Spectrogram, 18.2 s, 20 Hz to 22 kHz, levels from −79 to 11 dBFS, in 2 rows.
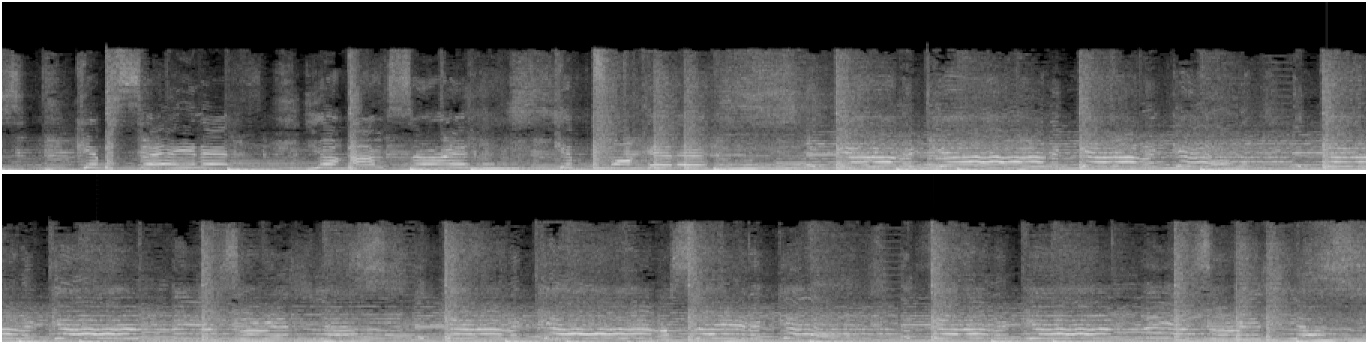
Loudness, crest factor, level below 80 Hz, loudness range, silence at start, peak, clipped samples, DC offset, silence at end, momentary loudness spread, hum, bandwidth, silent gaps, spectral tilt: -10 LUFS; 10 dB; -18 dBFS; 3 LU; 0 s; 0 dBFS; under 0.1%; under 0.1%; 0 s; 6 LU; none; 16.5 kHz; none; -4 dB/octave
